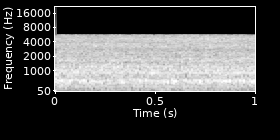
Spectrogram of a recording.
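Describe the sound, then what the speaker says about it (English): Electric motor driven by a variable frequency drive, spinning up to full speed: a steady, loud whirring hum with broadband whine throughout, no speech. "The motor is running fast."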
